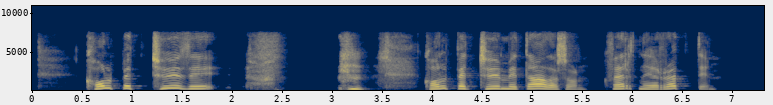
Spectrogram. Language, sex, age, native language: Icelandic, female, 40-49, Icelandic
